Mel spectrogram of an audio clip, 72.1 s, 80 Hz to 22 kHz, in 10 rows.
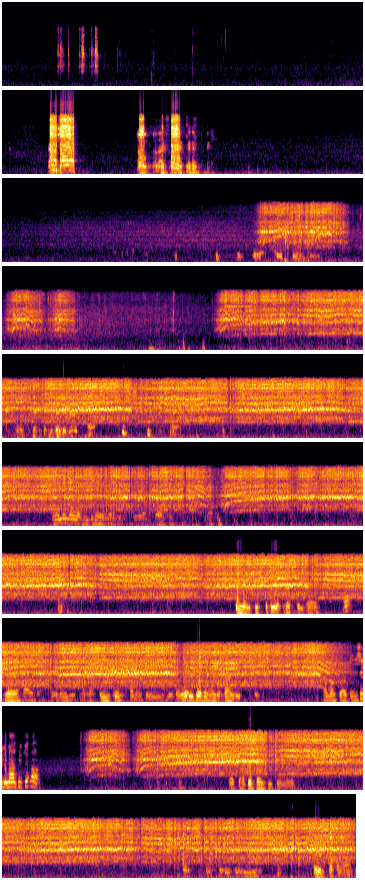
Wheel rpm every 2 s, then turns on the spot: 0, 0, 0, 0, 0, 0, 0, 0, 0, 10, 130, 50, 20, 180, 220, 220, 220, 220, 230, 230, 170, 230, 220, 210, 220, 220, 210, 220, 130, 0, 130, 210, 220, 230, 220, 210.
24-26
